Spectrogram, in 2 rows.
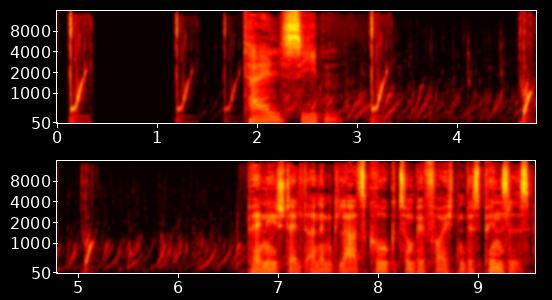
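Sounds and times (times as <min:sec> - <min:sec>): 
water bubbling up from a tub and a well: 0:01.2 - 0:08.0
speech: 0:01.9 - 0:03.3, 0:06.7 - 0:09.5.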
